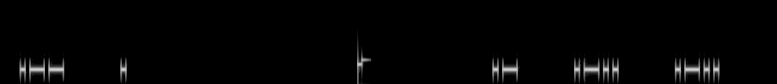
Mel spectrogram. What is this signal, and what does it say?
Morse code, heard as a keyed tone, about 25 wpm, spaced as for 12 wpm, 700 Hz. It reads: WE ALL
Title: 4x Character Spacing - Top 300 Words - 25wpm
